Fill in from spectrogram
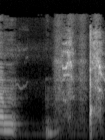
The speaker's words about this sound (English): Sorry. What the fuck just happened there? I just got a cough. Hold on.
